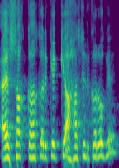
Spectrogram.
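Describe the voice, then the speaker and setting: A man preaching a sermon as a monk, emphatic, with rhythmic slogans and sudden drops to quiet. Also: high voice, flat delivery, measured pace, vocal fry. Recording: long hall reverb.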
